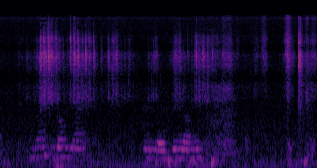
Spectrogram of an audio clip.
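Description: Faint, quiet talking, too low to make out words, in two short spells.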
